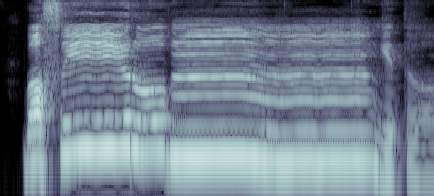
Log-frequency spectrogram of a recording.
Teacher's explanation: Iqlab ya harus ditahan dua harakat.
